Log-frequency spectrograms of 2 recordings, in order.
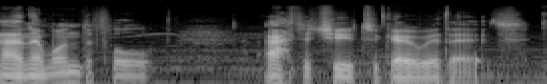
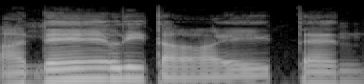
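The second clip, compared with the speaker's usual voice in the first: put-on slow, drawn-out Liverpool Scouse accent; 3 semitones higher than usual. Speaker, not from Liverpool, tries to do his voice, imitating a Liverpool accent. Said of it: "properly do his voice because because I'm not from Liverpool".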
